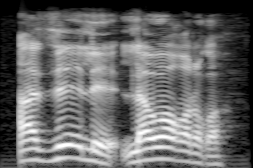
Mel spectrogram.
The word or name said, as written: ze'ele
